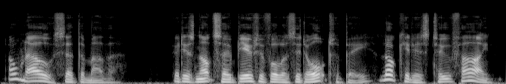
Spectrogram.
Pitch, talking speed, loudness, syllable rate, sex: 125 Hz, 235 wpm, -17 LUFS, 5.3 syllables/s, male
